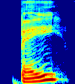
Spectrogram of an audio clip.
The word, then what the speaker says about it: Bae: Und zweiter Platz ist Bay, wird das, glaube ich, ausgesprochen. Also B-A-E.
